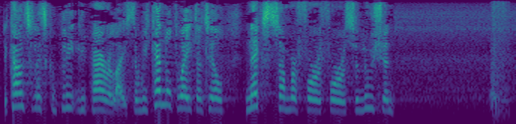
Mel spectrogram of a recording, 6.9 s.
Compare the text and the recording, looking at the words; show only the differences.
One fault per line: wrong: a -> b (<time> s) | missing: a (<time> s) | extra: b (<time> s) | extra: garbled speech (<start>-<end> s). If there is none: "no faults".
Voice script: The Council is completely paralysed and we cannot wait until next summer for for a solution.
no faults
